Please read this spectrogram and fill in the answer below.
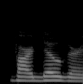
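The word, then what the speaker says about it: vardøger: the other yeah but those guys are uh vardoger vardoger is how it's pronounced apparently I looked it up but you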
